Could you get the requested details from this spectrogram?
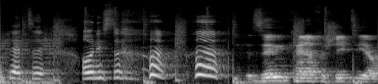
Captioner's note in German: verzweifeltes Lachen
